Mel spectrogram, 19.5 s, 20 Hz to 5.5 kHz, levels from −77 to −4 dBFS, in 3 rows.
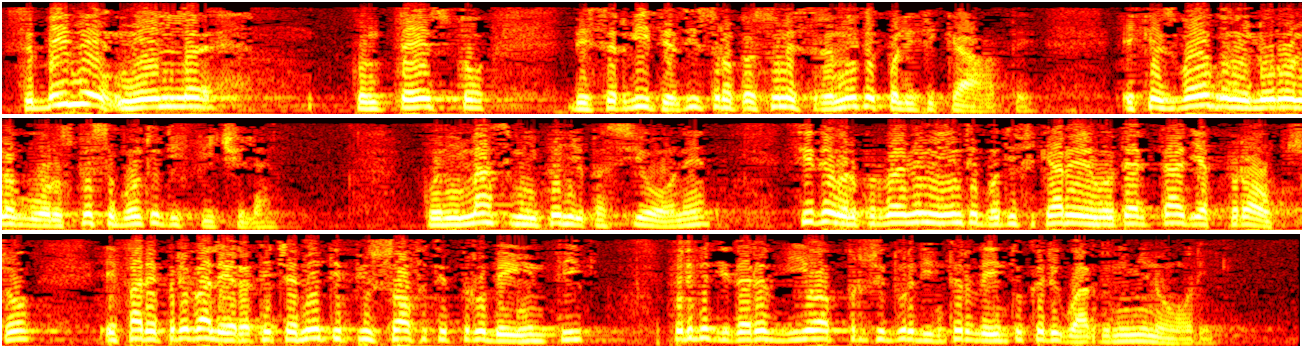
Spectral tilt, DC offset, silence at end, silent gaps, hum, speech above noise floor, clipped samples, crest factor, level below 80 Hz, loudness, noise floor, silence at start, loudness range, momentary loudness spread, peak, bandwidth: -9 dB/octave; under 0.1%; 0.4 s; none; none; 29 dB; 3%; 8 dB; -40 dBFS; -8 LUFS; -37 dBFS; 0.05 s; 2 LU; 12 LU; 0 dBFS; 5.4 kHz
